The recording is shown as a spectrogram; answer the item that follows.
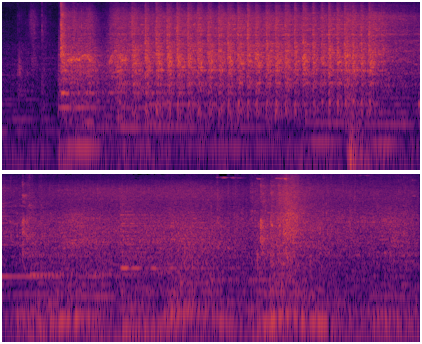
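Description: Background music over a fast rattling mechanical run of about three seconds, starting about half a second in, which fits an SUV engine being cranked and started, then running.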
